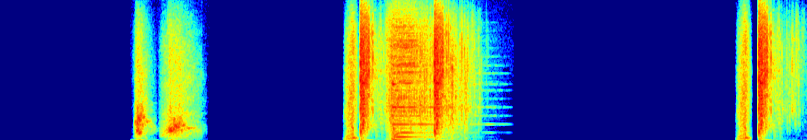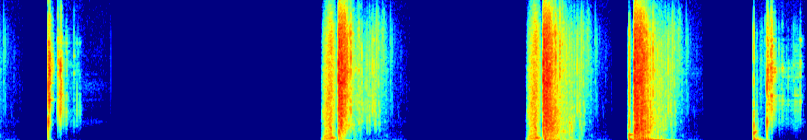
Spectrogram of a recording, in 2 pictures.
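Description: Game sound effects chime and pop in short bursts as tiles match and clear.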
